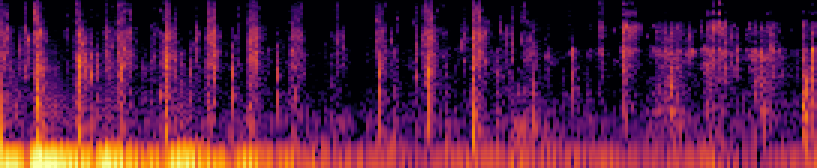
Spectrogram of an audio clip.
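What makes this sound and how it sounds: A small clear plastic water bottle with a purple label and cap, hollow and partly filled with water, is held in one hand and squeezed and crinkled by the fingers beside the ear. Rapid, irregular crinkling crackles and sharp snaps follow one another, loudest in the first two seconds and then softer and sparser.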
